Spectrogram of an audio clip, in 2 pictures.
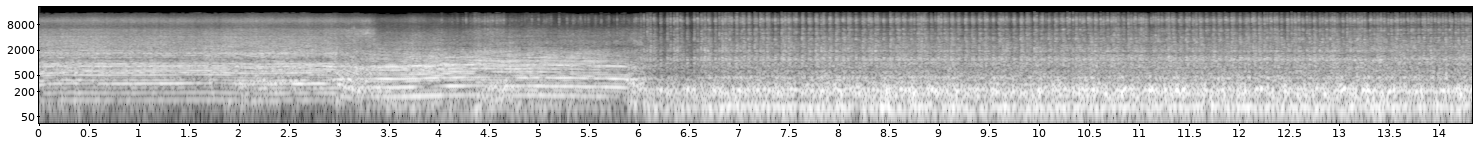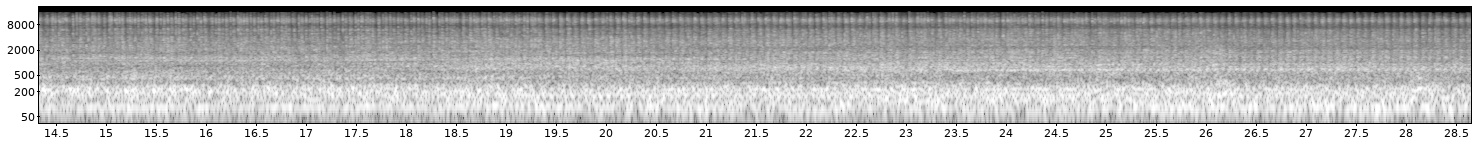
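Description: A V8 drag car's engine revving, its pitch climbing, dropping about three and a half seconds in and climbing again. About six seconds in the sound changes abruptly to a small-block Mopar V8 in a Plymouth Duster drag car running loud and steady close by.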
